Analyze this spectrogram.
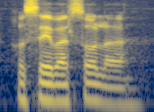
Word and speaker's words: Jose Barzola: I try to go with Jose Barzola, the original pronunciation of it.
